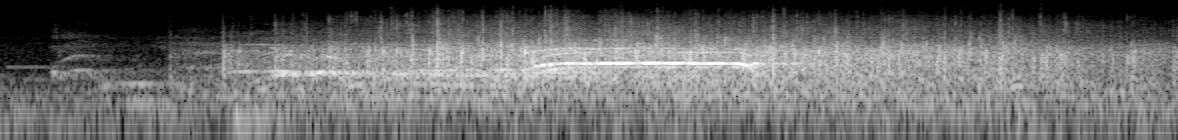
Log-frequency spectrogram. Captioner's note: audience applauding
